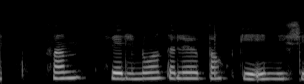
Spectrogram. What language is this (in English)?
Icelandic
